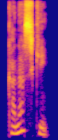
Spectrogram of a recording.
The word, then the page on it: 金敷き: female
